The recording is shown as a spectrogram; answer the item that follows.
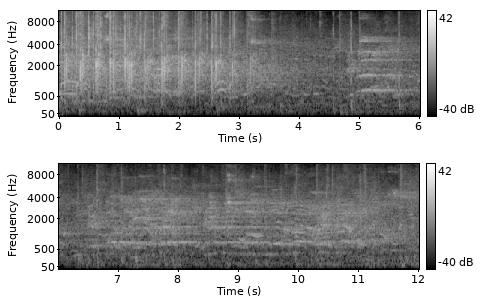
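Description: Youth basketball game in a gym: a ball bouncing on the court and players moving, with spectators' voices. A quick, even run of sharp taps fills the first three seconds.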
